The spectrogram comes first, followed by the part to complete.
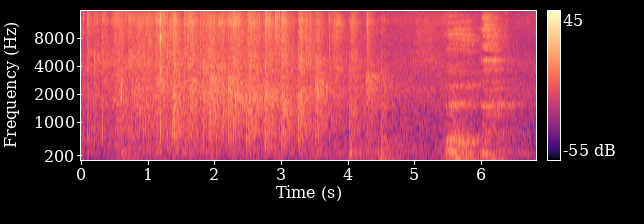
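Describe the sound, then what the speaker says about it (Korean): An audience at a press conference applauds to welcome the speaker, a dense round of clapping that fades after a few seconds before a voice begins speaking close by. "큰 박수로 맞아주십시오."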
